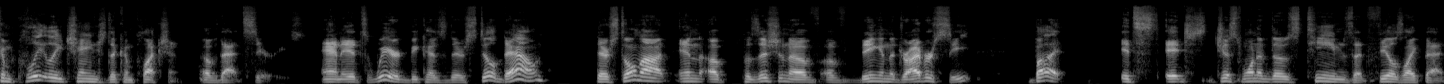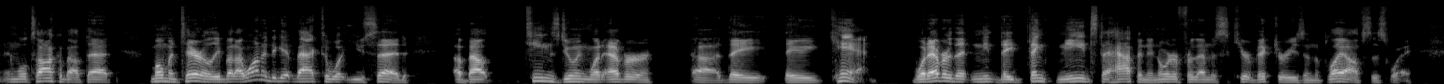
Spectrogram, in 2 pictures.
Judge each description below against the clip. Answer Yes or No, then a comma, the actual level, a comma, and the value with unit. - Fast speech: No, average, 170 wpm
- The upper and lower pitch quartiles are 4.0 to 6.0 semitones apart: No, average, 3.4 semitones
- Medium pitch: No, low, 120 Hz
